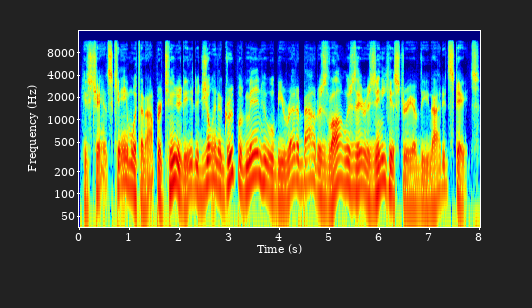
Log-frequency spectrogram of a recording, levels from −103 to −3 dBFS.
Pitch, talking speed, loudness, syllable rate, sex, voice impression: 115 Hz, 210 wpm, -18 LUFS, 5.2 syllables/s, male, masculine, old, slightly relaxed, powerful, hard, muffled, raspy, slightly sincere, calm, mature, wild, slightly lively, strict, slightly sharp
